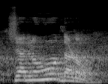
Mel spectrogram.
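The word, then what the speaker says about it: Chanhudaro: तो what is द इट इज the pronunciation in Hindi, it इज, आई लेट you know, it इज चन्हू-दड़ो, इट इज चन्हू-दड़ो। Hindi के अंदर जो इसका pronunciation दे रखा है, वो दे रखा है चन्हू-दड़ो।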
